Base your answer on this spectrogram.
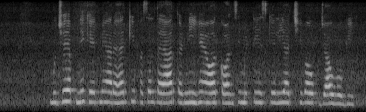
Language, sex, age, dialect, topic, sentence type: Hindi, female, 25-30, Awadhi Bundeli, agriculture, question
